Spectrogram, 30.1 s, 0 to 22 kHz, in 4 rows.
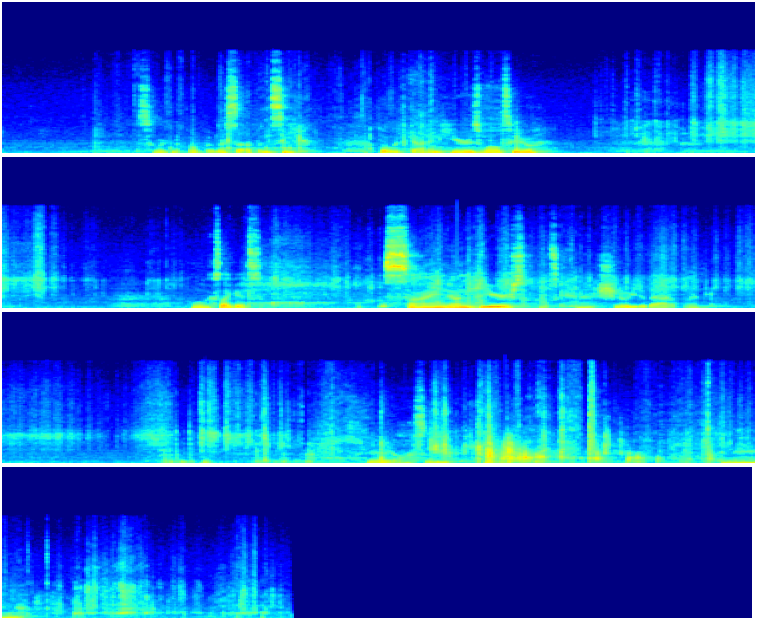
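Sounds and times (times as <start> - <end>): book pages turning: 0.9 - 4.4, 5.9 - 9.4, 10.0 - 25.4
paper and cardboard rustling: 0.9 - 5.1, 5.9 - 25.4.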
